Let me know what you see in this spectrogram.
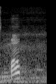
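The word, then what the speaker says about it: một: So, for example, the word for number one is mop, but it's spelled T.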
